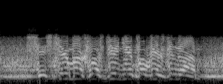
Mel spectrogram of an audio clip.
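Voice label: Russian damaged water mood low, speech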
